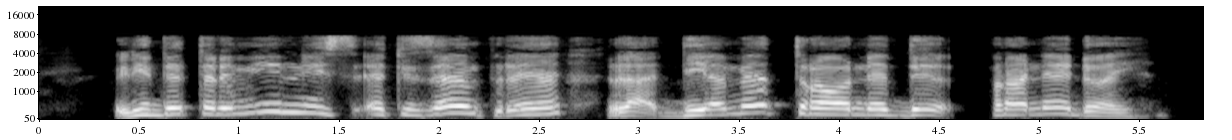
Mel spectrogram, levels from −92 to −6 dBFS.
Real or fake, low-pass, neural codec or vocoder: fake; 7.2 kHz; codec, 16 kHz, 2 kbps, FreqCodec, larger model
